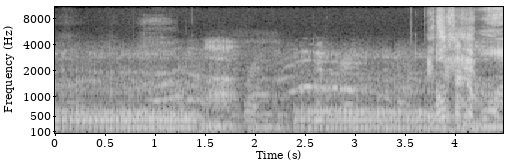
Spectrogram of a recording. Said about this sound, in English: That's koalas fighting.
